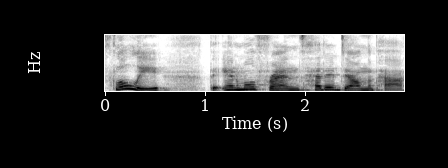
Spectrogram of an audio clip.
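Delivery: ordinary delivery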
